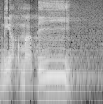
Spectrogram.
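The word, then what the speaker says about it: نِعْمَتِي: Itu aslinya, yaknya itu sukun. Ya, yang saya lingkarin ini aslinya apa? Sukun. Berarti bacanya apa? Ni'mati.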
